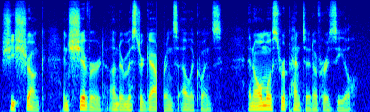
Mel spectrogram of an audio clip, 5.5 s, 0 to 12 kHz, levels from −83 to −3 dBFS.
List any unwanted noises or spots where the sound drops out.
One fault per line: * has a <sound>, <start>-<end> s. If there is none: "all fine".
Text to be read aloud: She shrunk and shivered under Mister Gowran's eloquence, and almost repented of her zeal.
* has a dropout, 2.3-2.5 s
